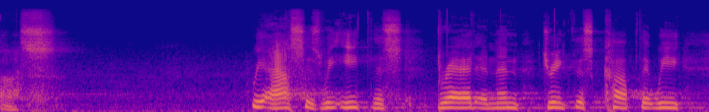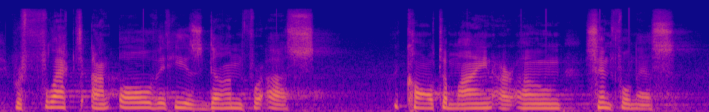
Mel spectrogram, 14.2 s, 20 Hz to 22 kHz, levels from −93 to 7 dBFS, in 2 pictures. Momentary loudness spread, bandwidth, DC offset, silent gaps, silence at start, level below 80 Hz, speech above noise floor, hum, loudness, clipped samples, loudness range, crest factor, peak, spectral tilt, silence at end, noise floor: 10 LU; 15.5 kHz; under 0.1%; none; 0 s; -60 dBFS; 31 dB; none; -29 LUFS; under 0.1%; 3 LU; 18 dB; -12 dBFS; -6 dB/octave; 0.3 s; -59 dBFS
